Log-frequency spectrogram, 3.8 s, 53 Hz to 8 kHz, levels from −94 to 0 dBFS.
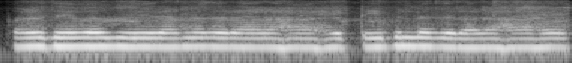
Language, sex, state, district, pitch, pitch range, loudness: Hindi, female, Haryana, Rohtak, 195 Hz, 190-200 Hz, -15 LUFS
